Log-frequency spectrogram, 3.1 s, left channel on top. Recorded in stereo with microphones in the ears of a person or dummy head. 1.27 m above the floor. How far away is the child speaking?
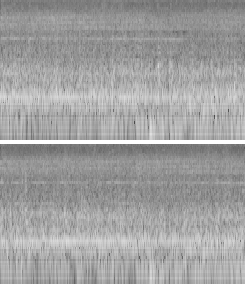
About 7 m.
